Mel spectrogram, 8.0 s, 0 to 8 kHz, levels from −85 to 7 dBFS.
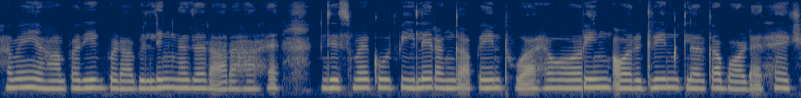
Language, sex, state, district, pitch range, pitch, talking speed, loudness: Hindi, female, Uttar Pradesh, Etah, 200-215 Hz, 210 Hz, 195 wpm, -29 LUFS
